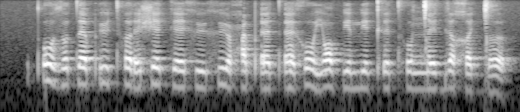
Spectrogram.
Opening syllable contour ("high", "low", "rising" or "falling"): falling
